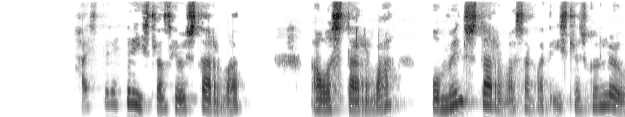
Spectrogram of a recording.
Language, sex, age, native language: Icelandic, female, 30-39, Icelandic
